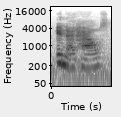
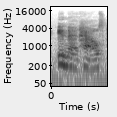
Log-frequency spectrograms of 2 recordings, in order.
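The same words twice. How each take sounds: The two takes are said the same way.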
